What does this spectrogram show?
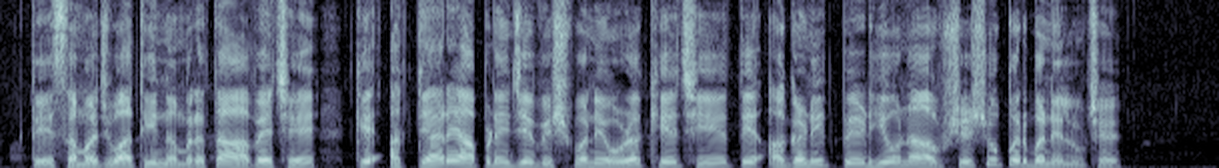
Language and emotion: Gujarati, fearful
